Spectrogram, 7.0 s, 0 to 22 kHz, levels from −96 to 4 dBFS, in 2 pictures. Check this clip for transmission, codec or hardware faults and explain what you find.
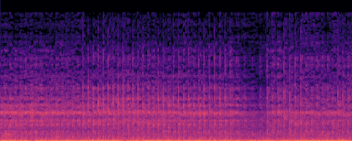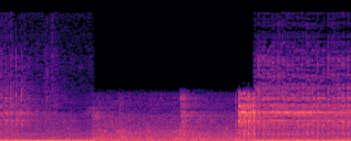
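There are three problems here: a codec smear running through the whole clip, a buzzy stretch in the middle, and a patch where the sound goes duller and thinner.

Generation loss runs throughout. The audio has a swirly, hollow character and blurred attacks, more damage than a single 48 kbit/s Opus encode should leave, although content still reaches about 20.2 kHz. The likely cause is re-encoding around seven times. Each decode-and-encode pass quantises again on a shifted frame grid, so the noise and spectral gaps pile up.

From 2.84 to 3.69 s there's a filter restarted on every block. The filter drops its memory at each block boundary and starts from silence, which puts a small transient at the head of every block. Here that comes out as a 25 Hz buzz, meaning blocks roughly every 40 ms. It gets louder and quieter with the level of the sound itself.

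From 4.44 to 6.06 s the input switched to a poorer device, likely a different mic or a headset's call mode. There's no gap at the switch. The sound simply goes dull, drops by about 5 dB, and picks up a new noise floor roughly 30 dB under the signal. At 6.06 s the fuller sound returns.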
